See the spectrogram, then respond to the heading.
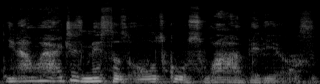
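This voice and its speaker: A man's voice: mid-range voice, expressive, unhurried, a little hiss or hum. A man hosting a casual mukbang vlog, chatting in a jokey, slangy, playful way while eating.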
